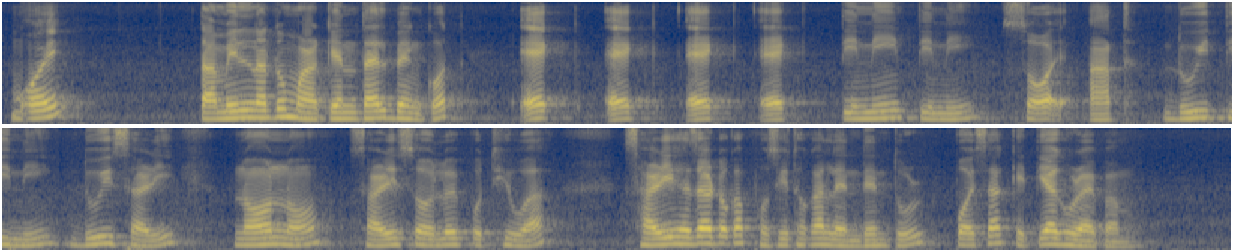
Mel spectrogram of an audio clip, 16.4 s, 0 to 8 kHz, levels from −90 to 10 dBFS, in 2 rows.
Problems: none marked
